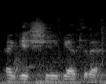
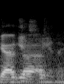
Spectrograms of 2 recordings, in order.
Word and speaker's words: Egészségedre: Egészségedre. Ageshia Yes. All right. Egészségedre.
